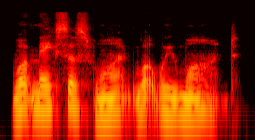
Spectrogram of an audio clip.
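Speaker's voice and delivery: ordinary delivery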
